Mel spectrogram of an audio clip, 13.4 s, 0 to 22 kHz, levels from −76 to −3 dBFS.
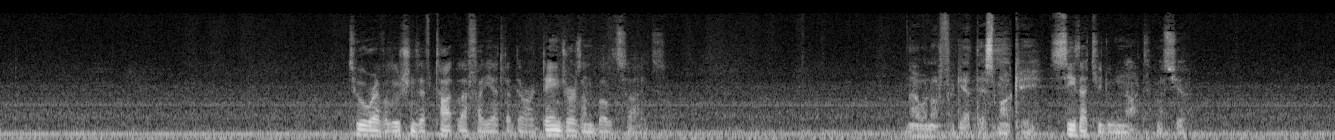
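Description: At 10.09 s an intermittent contact interrupts the signal: a loose cable or plug connection briefly opens, dropping the sound for about 35 ms within the disturbance that ends at 10.17 s. The break is framed by crackle as the contact separates and reconnects.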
